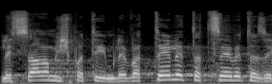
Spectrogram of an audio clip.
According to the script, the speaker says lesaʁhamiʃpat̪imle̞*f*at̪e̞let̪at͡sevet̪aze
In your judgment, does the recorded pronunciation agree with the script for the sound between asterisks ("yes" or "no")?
no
